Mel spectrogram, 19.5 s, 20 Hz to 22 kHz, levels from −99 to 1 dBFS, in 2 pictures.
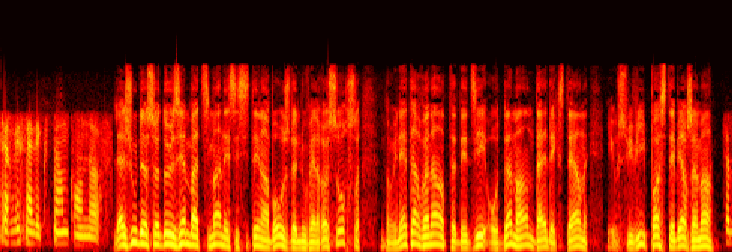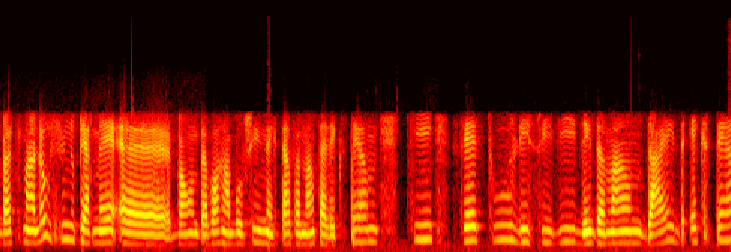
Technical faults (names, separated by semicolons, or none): input switched to a poorer device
